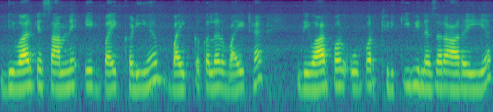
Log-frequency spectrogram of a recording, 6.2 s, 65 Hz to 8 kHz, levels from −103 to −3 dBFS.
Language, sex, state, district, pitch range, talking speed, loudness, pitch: Hindi, female, Chhattisgarh, Balrampur, 180-195 Hz, 205 wpm, -20 LUFS, 185 Hz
